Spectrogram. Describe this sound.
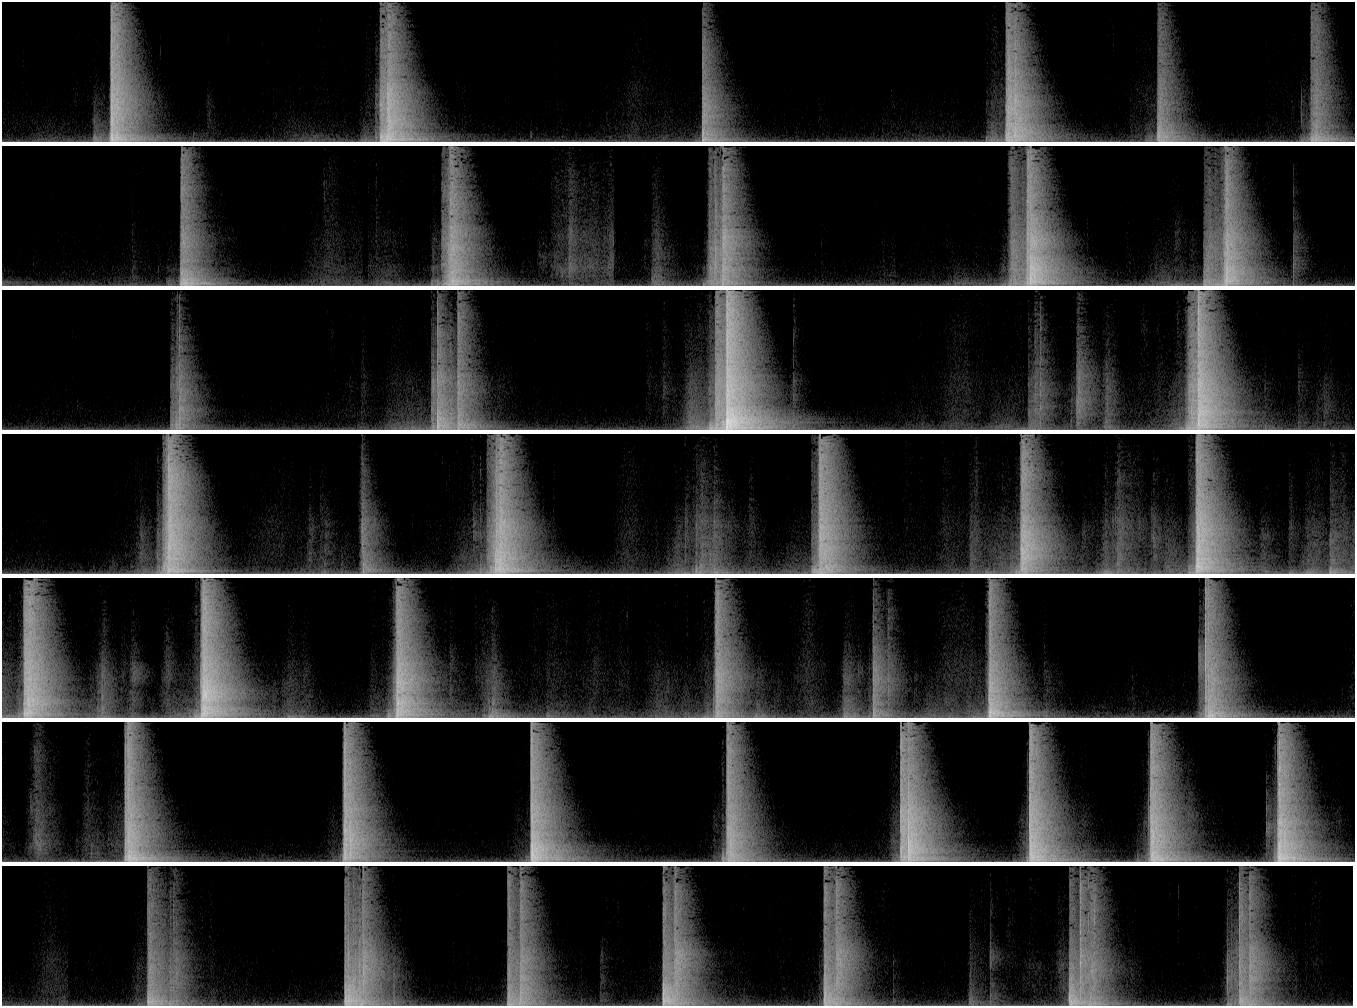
wet towel on body-source
Wet towel applied to human body back.
You can download single sounds cut, cleaned and normalized at the link in the comments.
bathroom, body, bsd, club, free, hit, hitting, mit, object, pound, punch, punching, skin, thing, towel, wet, zlib, zworks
